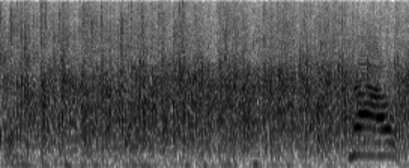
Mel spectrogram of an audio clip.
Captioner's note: audience clapping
